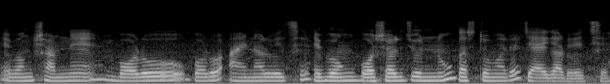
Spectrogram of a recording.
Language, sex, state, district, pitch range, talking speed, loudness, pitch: Bengali, female, West Bengal, North 24 Parganas, 165-185 Hz, 135 wpm, -22 LUFS, 175 Hz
